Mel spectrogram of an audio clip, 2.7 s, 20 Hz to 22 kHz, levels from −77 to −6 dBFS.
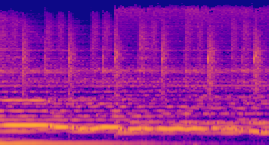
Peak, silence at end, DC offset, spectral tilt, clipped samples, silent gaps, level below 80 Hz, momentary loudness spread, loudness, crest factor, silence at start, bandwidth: -10 dBFS; 0 s; under 0.1%; -3 dB/octave; under 0.1%; none; -38 dBFS; 5 LU; -25 LUFS; 14 dB; 0 s; over 20 kHz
